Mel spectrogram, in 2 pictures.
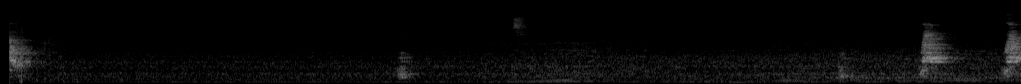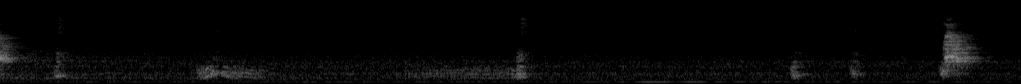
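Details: Dog barking while watching a puppy on an iPad: scattered sharp barks, a few fainter yips between them, with long quiet gaps and a steady low hum underneath.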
